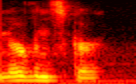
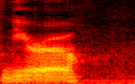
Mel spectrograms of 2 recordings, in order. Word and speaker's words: NRVNSQR: Then there's a guy whose name is Nero, but it's spelled NRVNSQR. – That's how you spell it? I was saying Nervensker. – I think it's pronounced Nero. – Okay, he's not Nervensker Chaos. – No, it's just Nero.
